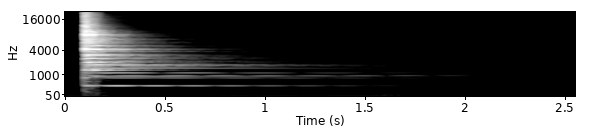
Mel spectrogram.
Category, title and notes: Sound effects > Objects / House appliances
METLImpt-Blue Snowball Microphone Metal, Clang 04 Nicholas Judy TDC
A metal clang.
Blue-brand, Blue-Snowball, clang, impact, metal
